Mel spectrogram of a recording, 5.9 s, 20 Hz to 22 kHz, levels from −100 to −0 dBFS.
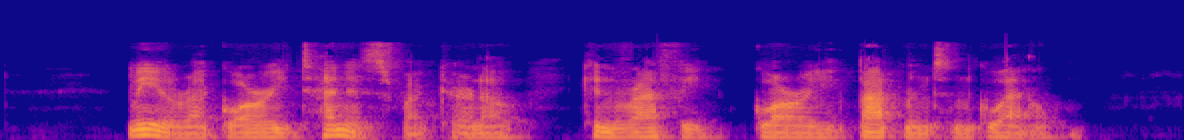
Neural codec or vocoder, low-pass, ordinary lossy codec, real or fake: codec, 16 kHz, 4.8 kbps, FACodec; 7.2 kHz; AAC, 32 kbps; fake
